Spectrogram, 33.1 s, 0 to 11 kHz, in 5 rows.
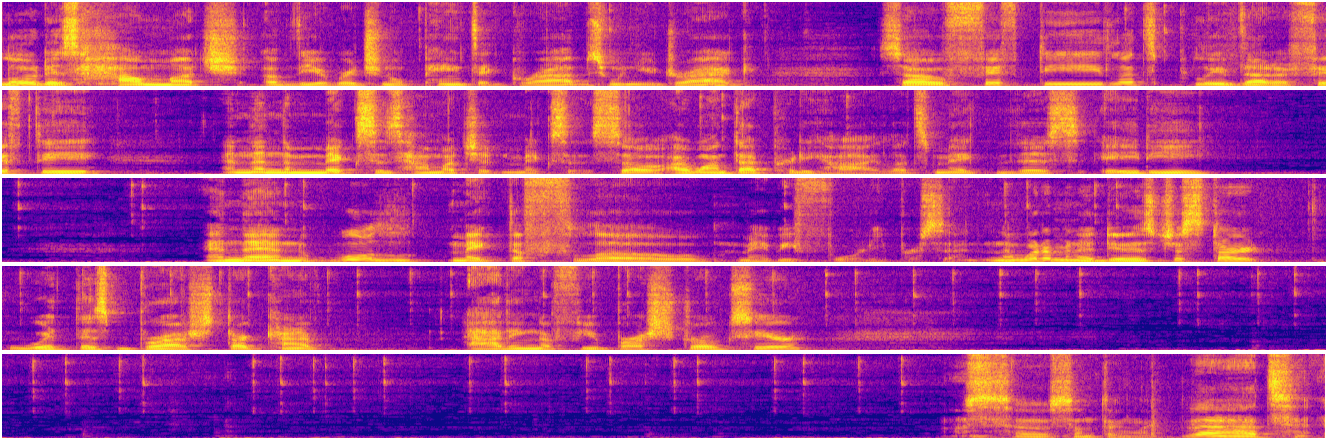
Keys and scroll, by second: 3.8 super+z, 6.4-7.2 typing.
